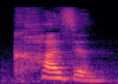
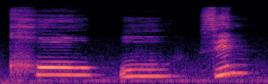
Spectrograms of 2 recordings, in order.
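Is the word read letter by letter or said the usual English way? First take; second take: usual English; letter by letter. First: It is said the usual English way. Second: It is read letter by letter, as spelled. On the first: The speaker calls it right. "내가 보는 대로 읽는 게 아니에요" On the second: The speaker calls it wrong. "내가 배운 대로라면 코우진이어야 되는데 그렇지 않죠?"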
